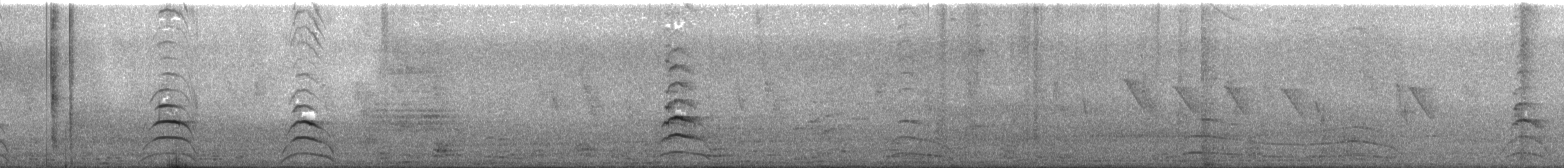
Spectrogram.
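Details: Abandoned kitten calling to an uninterested adult female cat it wants to adopt it; short high arched meows spaced irregularly, some faint and distant, over steady low rumble with occasional knocks.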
